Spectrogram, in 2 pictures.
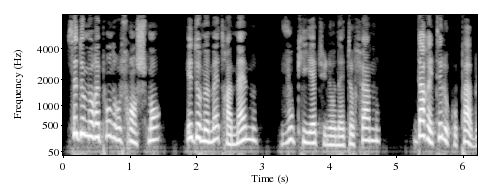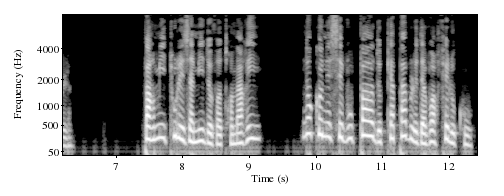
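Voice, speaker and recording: A woman's voice: medium pitch, animated, moderate pace, warm tone, dry recording, natural voice. A woman voicing a young male policeman in an audiobook, coaxing and insistent in his questions. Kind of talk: audiobook character reading.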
